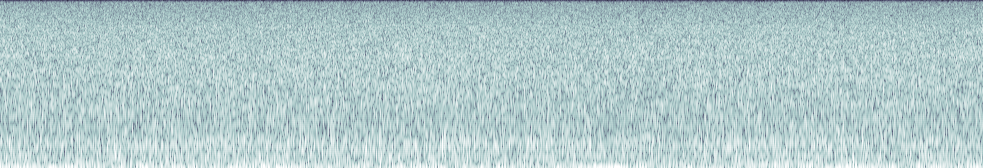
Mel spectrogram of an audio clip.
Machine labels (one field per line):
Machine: fan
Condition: normal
